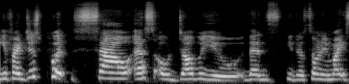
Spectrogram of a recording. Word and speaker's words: Samhradh: it sarah and i i changed the pronunciation to sow because i'm thinking like like sour sour but but i didn't want to put the r there um because i was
